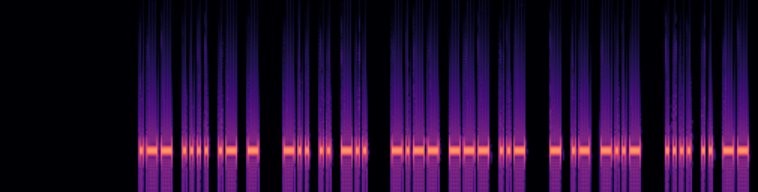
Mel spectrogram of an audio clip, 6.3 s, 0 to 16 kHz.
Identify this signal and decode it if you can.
Morse code, heard as a keyed tone, about 40 wpm, 700 Hz. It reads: WHAT DID YOU TAX HIM
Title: Sentences from Top 1000 Words - Review Part 5 - 40wpm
